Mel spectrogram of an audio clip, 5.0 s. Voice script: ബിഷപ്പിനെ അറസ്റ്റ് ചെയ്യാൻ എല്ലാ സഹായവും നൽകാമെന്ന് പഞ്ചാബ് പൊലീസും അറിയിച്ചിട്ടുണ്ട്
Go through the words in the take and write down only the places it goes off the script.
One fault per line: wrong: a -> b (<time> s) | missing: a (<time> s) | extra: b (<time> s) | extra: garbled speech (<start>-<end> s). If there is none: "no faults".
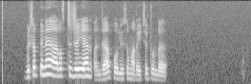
missing: എല്ലാ സഹായവും നൽകാമെന്ന് (1.8 s)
